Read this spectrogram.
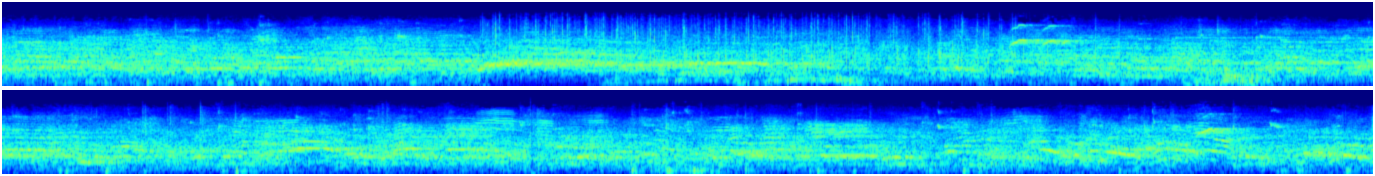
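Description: Sneakers squeak sharply on a wooden court.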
